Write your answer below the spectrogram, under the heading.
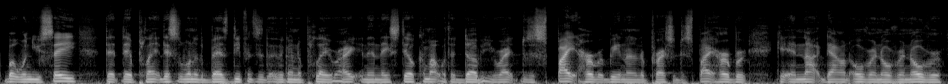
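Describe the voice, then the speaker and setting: Fast-talking American man on sports talk. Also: lowish voice, little pitch movement. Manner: repeats phrases for emphasis, checks in with "right?". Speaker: sports show panelist.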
